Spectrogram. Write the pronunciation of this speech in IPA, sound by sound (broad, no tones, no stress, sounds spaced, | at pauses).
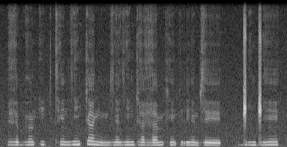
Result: ɦ ɛ bʱ œ̃ k i k tʰ ẽ n z ĩ k æ ŋ e m z ɛ̃ z ĩ ɡʱ æ ɦ æ m x ẽ k r i ɾ ẽ b z e | ɡ͡ǁ ĩ ɡ͡ǁ ẽ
